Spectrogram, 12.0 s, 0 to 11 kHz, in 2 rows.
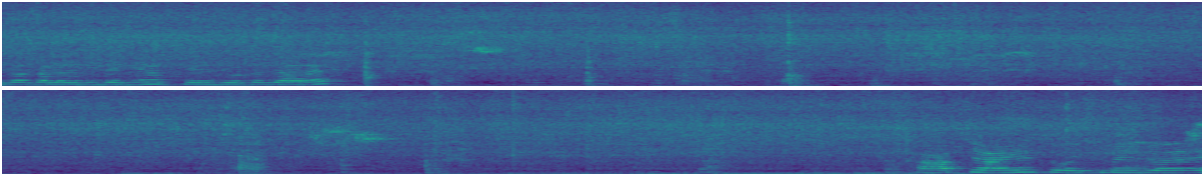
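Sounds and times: chicken sizzling in hot oil: 0.0 - 12.0
scraping in a pan: 1.8 - 5.8, 6.8 - 11.9.

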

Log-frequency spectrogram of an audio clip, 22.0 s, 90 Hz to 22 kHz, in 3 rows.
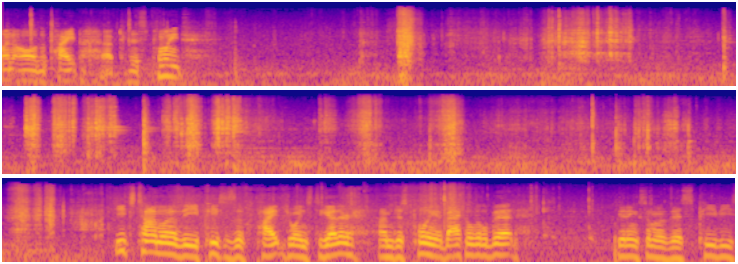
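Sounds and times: shovel scraping dirt and leaves: 3.6 - 20.1.

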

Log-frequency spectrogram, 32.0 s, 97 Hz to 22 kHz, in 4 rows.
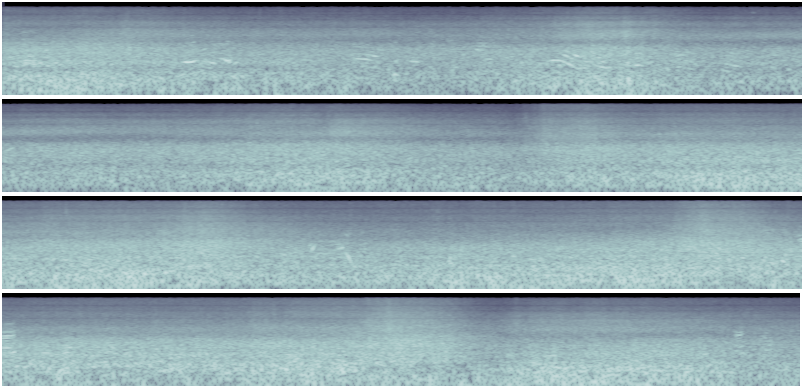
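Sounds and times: small waves breaking on beach: 0.0 - 31.9.

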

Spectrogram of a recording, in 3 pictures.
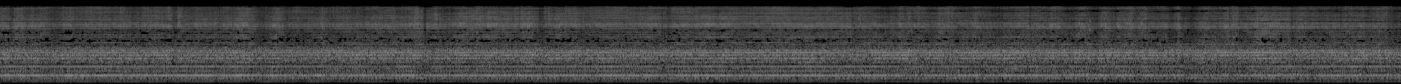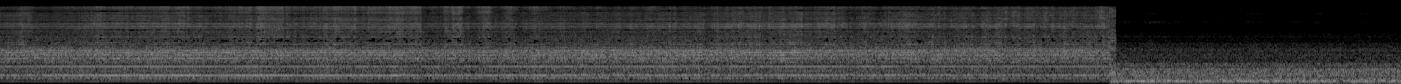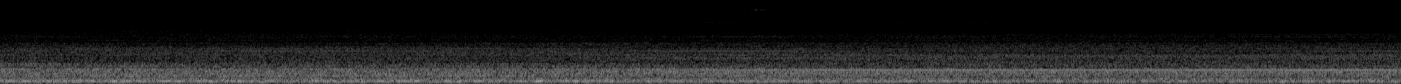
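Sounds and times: welding arc buzzing: 0.0 - 25.2.

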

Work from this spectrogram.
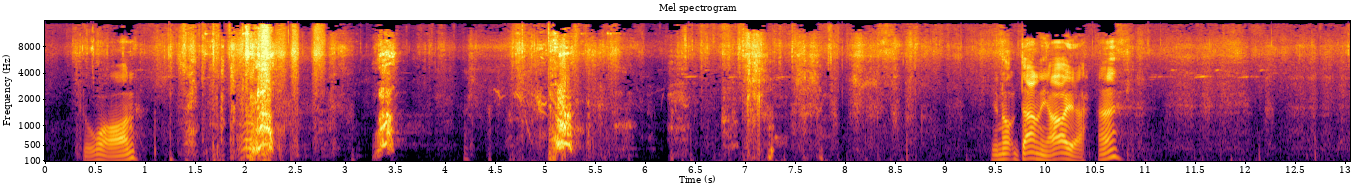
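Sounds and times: dog barking: 2.0 - 2.4, 3.3 - 3.6, 5.0 - 5.5.

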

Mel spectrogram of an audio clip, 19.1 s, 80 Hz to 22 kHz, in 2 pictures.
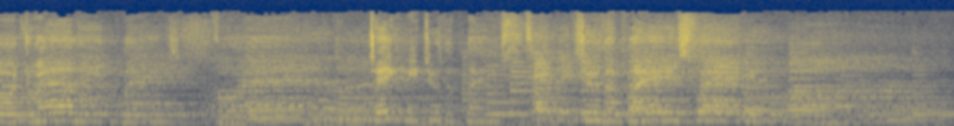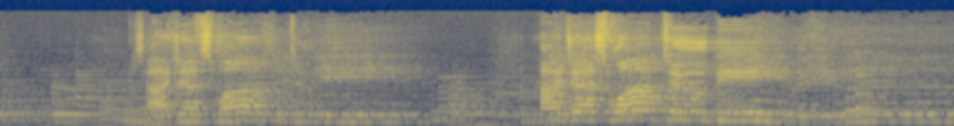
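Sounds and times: group singing worship song: 0.0 - 9.6, 10.8 - 13.9, 14.9 - 19.0.

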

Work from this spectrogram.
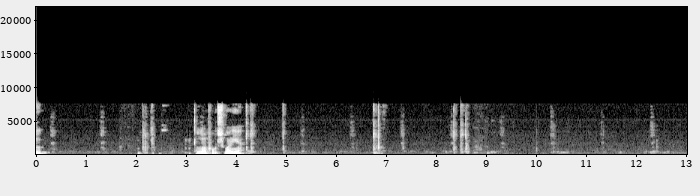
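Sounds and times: computer mouse clicks: 2.0 - 3.6, 4.2 - 5.0, 6.3 - 7.4, 8.3 - 9.4.

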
